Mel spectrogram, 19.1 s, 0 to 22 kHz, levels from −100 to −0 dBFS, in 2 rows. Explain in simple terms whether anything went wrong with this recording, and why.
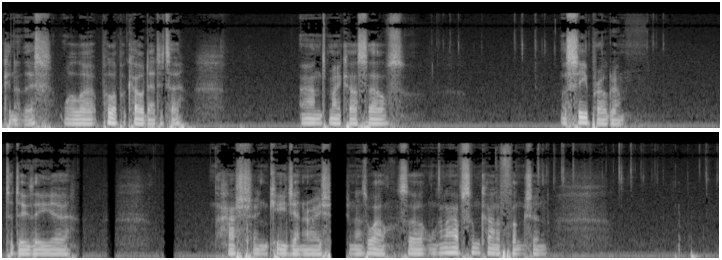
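From 10.13 to 11.11 s the sound catches and drags nine times, the longest hitch about 0.11 s. At 12.73 to 13.94 s it happens again as fifteen tiny hitches. This is repeated stalls (stutter): data arrived late, so the receiver kept stretching the last sound while it waited.

At 11.74 to 11.90 s and again at 13.96 to 14.20 s the sound stops briefly, mostly into silence, then carries on where it left off. This is a call audio freeze, likely caused by data held up in transit, which inserted pauses of about 0.14 s and 0.22 s.

From 12.65 to 13.58 s the audio runs slightly slow, at 96% speed, and from 15.34 to 16.09 s it slows to 92%, with pitch unchanged. This is jitter buffer slow-down: the receiver repeated tiny slices to rebuild its reserve.

From 17.66 s to 19.07 s the audio runs slightly fast, at 103% speed. This is jitter buffer speed-up: the receiver trimmed roughly 40 ms of tiny slices to cut its delay.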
